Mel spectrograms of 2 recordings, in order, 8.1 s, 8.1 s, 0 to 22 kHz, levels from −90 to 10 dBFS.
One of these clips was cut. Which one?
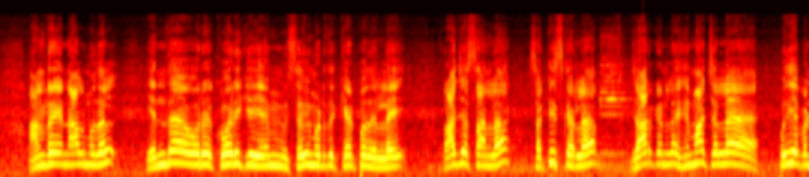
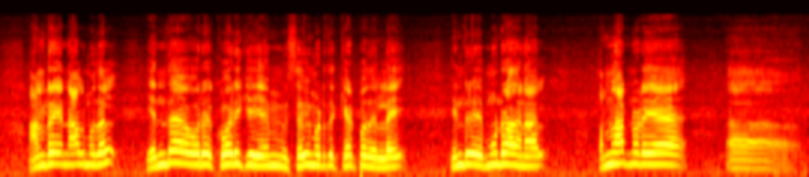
first; 1 cut; at 4.3 s

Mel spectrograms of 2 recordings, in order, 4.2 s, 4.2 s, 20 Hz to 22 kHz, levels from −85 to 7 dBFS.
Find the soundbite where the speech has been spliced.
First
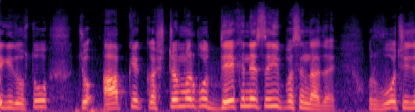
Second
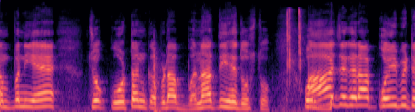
second; 1 cut; at 3.1 s

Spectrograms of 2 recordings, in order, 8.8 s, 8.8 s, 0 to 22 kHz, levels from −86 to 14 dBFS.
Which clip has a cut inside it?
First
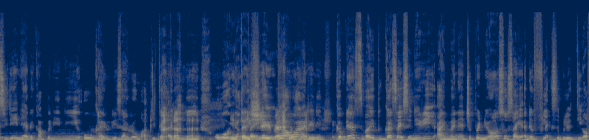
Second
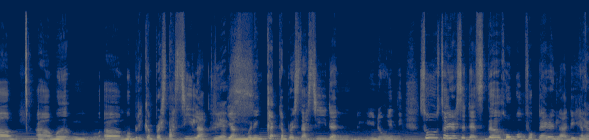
first; 1 cut; at 5.0 s

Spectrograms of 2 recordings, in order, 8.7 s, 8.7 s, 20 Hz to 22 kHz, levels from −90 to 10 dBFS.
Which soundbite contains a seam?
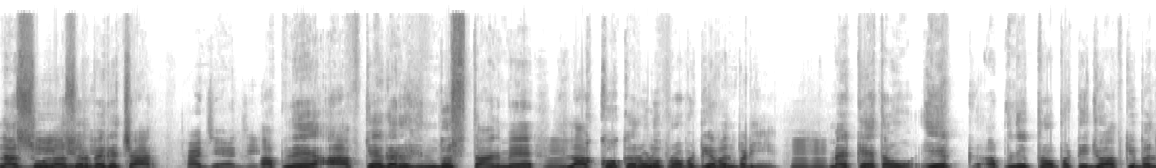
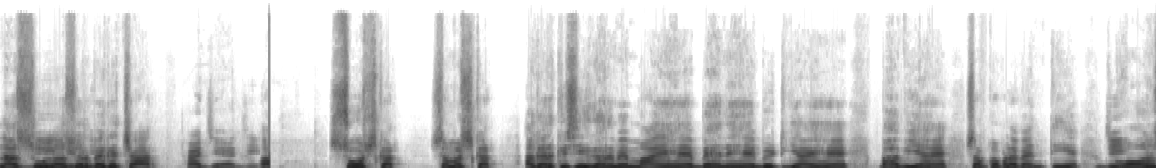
second; 1 cut; at 2.1 s

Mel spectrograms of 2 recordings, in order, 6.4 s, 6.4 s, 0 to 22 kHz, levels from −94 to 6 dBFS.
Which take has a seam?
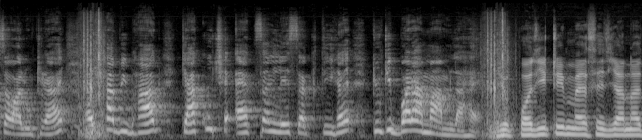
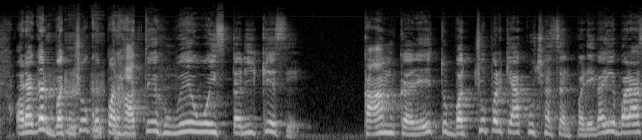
first; 2 cuts; at 0.9 s, 4.8 s

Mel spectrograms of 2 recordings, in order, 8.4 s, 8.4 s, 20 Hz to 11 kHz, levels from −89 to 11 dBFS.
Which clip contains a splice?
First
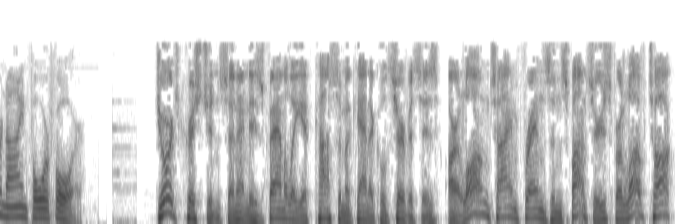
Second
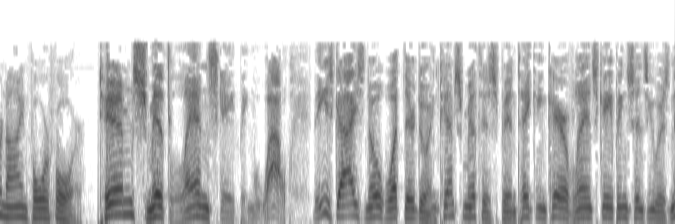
first; 1 cut; at 1.2 s

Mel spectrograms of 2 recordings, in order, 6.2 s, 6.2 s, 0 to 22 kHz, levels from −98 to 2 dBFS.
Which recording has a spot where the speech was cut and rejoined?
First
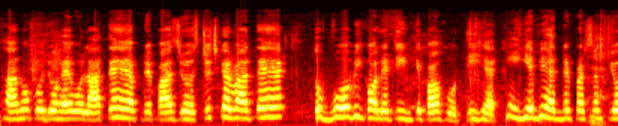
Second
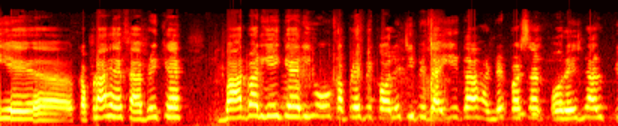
first; 1 cut; at 5.1 s

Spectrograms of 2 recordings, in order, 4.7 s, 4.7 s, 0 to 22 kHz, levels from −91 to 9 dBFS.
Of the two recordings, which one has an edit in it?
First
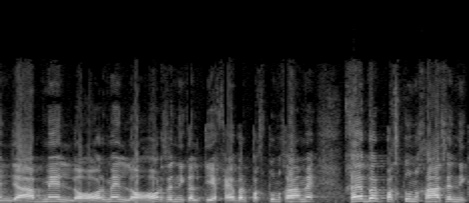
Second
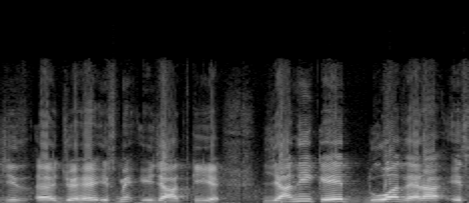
second; 1 cut; at 2.4 s

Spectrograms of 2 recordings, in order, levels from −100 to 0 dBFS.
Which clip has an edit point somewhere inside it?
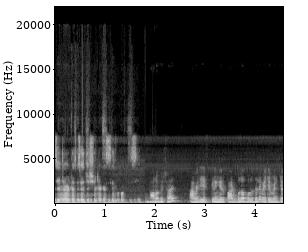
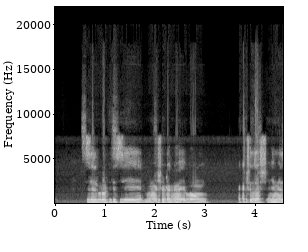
first; 1 cut; at 1.7 s

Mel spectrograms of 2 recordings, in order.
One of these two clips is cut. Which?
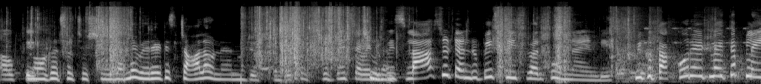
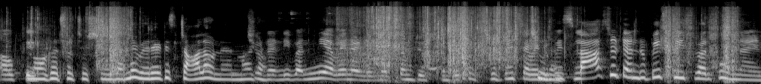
first; 2 cuts; at 2.4 s, 6.2 s

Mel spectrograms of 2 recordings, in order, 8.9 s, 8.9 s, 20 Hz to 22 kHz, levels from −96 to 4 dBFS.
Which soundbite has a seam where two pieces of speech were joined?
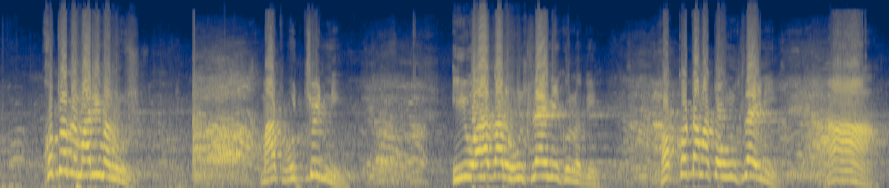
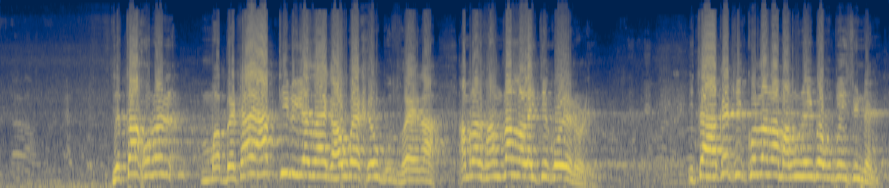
first; 1 cut; at 1.9 s

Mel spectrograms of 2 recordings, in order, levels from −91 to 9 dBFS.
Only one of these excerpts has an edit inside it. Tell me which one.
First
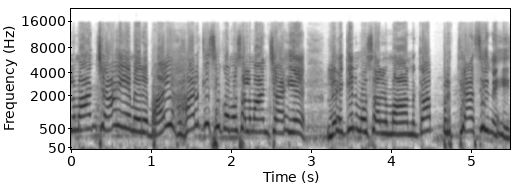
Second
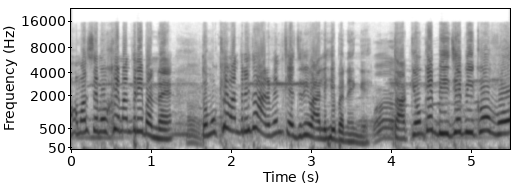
second; 1 cut; at 4.0 s

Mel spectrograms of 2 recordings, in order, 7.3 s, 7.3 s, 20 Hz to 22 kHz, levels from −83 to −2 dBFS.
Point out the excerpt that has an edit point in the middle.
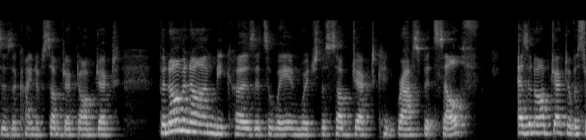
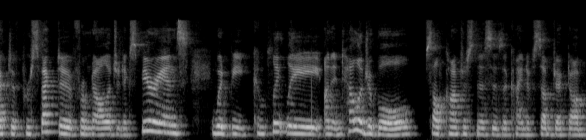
second; 2 cuts; at 2.6 s, 5.2 s

